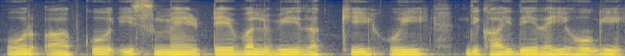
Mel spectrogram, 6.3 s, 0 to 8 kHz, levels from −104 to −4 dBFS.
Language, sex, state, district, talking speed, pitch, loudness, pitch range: Hindi, male, Uttar Pradesh, Saharanpur, 105 wpm, 120 Hz, -14 LUFS, 115-125 Hz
